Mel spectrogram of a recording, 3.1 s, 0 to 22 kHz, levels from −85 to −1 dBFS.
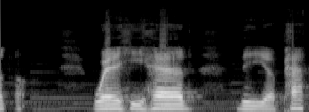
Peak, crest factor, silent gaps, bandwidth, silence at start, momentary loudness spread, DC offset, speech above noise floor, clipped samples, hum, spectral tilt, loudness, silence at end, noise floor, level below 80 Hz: -6 dBFS; 16 dB; none; 9.2 kHz; 0 s; 12 LU; under 0.1%; 35 dB; under 0.1%; none; -8 dB/octave; -20 LUFS; 0.05 s; -55 dBFS; -52 dBFS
